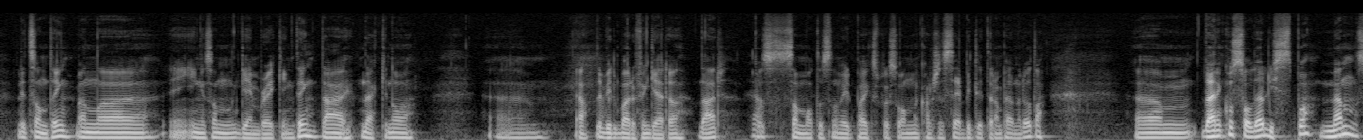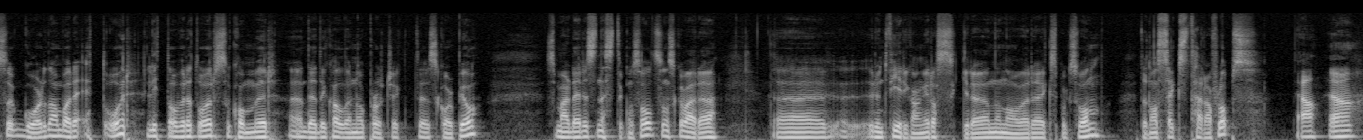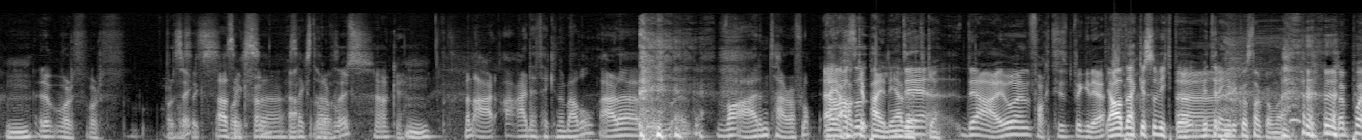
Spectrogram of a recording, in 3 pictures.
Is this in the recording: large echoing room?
no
